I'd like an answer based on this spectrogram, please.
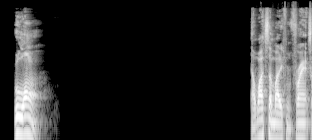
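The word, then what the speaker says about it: Rouen: to save my life at first I thought it was ruined or Ron or ruin but it's ruin Ruan I watch somebody from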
